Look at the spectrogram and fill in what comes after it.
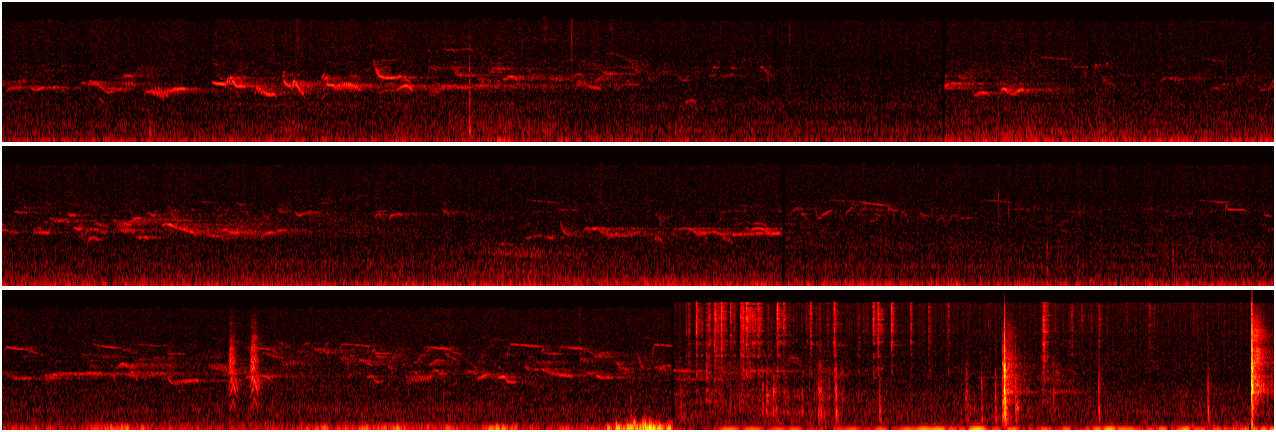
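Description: Small birds chirping and singing in short scattered phrases over a still lake. About three quarters of the way through a low rumble comes in, then a string of sharp clicks and knocks, the loudest sounds, runs to the end.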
